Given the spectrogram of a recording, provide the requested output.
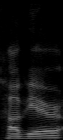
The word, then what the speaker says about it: Xavier: What's up Xavier? How you doing man? How you doing call it's actually pronounced Javier.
